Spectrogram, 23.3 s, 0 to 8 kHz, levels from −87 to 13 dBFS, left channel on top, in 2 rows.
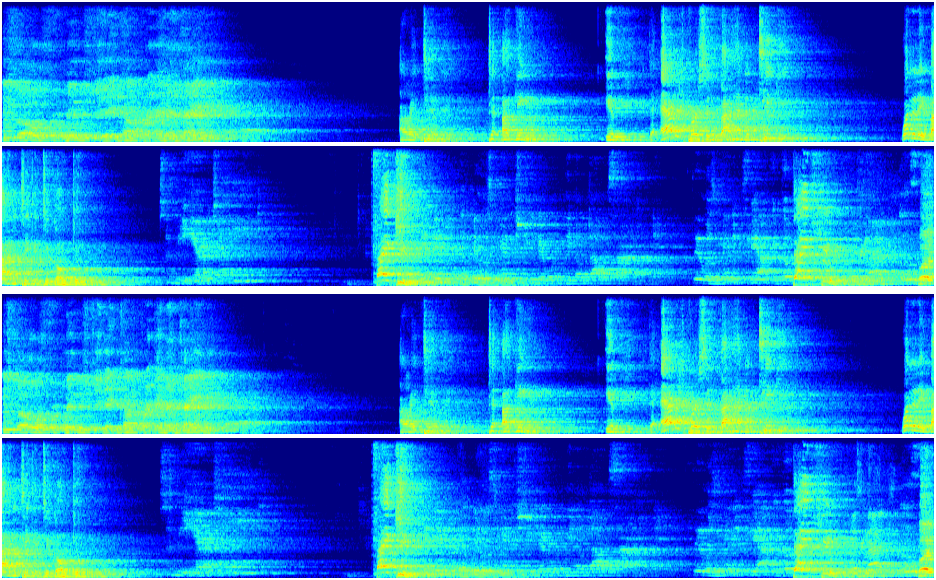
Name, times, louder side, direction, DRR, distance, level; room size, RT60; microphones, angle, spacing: voice 1, 0.0-2.6 23.1-23.3, right 3 dB, 65° right, -5 dB, 1.0 m, -24 dB
voice 2, 1.9-3.3 5.0-5.3 17.3-18.0 22.2-23.3, right 2 dB, 50° right, 1 dB, 0.6 m, -33 dB
voice 3, 5.0-5.6 6.1-6.7 7.5-9.8 11.3-12.7 16.3-16.9 21.5-22.1, equal, 5° left, -1 dB, 0.4 m, -21 dB
sound 1, 13.5-13.6 16.3-17.0, left 1 dB, 30° left, 1.4 m, -40 dB
voice 4, 13.6-14.8 15.9-16.0 16.6-19.9 20.3-22.5 22.9-23.3, left 1 dB, 85° left, -5 dB, 1.1 m, -36 dB
5.6 x 5.0 x 4.1 m, 2.5 s
head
